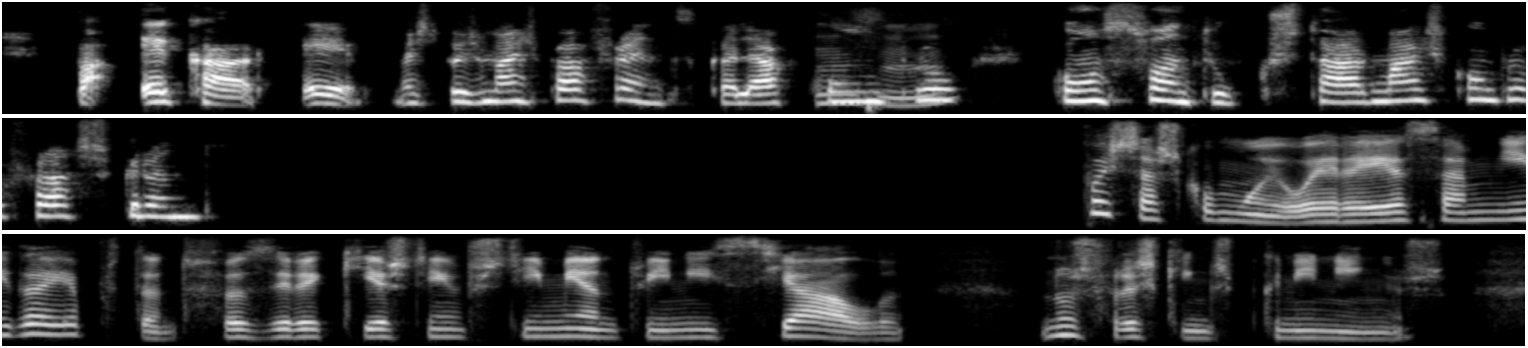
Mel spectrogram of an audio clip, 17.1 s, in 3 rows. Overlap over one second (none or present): none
